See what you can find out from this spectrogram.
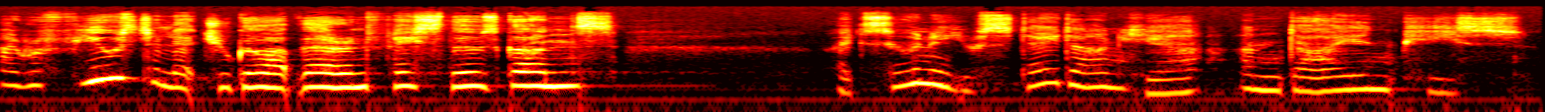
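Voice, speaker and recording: A protective mother fox in a children's story tape. Her voice is high and she speaks slowly, firm with worry for her young. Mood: stern, anxious. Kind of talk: children's audio story dramatisation.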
